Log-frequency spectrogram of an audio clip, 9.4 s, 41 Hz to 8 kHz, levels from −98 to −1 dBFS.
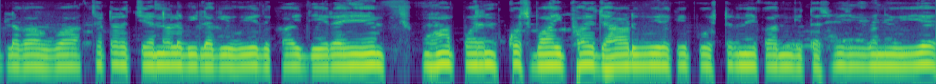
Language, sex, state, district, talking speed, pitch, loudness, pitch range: Hindi, male, Chhattisgarh, Korba, 180 wpm, 135 Hz, -20 LUFS, 130-140 Hz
